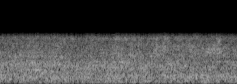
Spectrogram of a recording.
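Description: Steady engine noise from vehicles idling in the street.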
